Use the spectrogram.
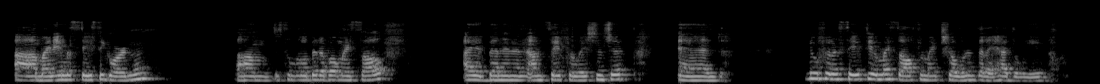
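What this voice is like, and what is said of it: Voice affected by illness. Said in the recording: “I am a little bit under the weather, so please forgive my voice.”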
